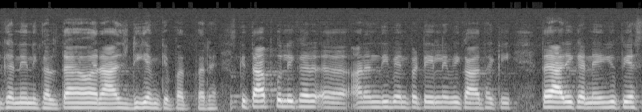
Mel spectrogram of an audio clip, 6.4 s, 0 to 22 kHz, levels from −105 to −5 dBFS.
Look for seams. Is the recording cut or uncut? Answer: cut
